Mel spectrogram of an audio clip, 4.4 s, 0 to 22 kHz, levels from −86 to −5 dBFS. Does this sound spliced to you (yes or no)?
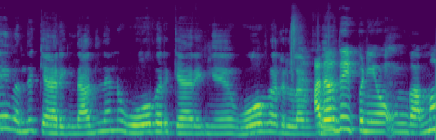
no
